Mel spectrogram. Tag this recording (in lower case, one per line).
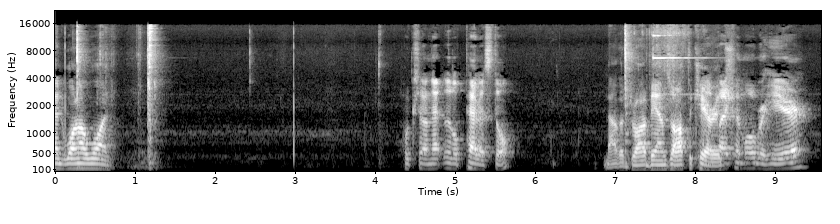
speech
